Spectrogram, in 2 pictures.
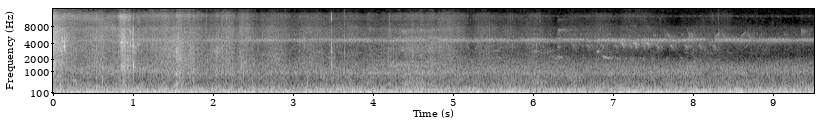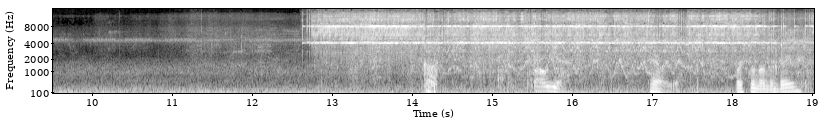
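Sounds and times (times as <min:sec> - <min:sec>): thin steady high tone: 0:12.6 - 0:19.0.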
